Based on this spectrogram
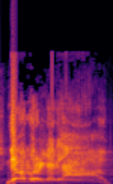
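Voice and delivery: high, slow hot-tempered shout; Moses. Acted. Preacher playing Moses boasting he brings water, enraged shout. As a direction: roar it out in a fit of temper. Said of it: "혈기 내가지고".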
